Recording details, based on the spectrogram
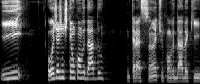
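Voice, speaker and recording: A man at a moderate pace with lively intonation. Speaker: web show host. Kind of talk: interview.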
